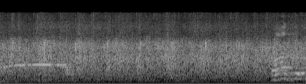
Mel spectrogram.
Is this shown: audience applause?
yes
